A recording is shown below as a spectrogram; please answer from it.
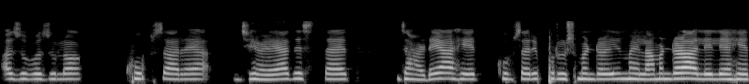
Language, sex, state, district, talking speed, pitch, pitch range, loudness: Marathi, female, Karnataka, Belgaum, 120 wpm, 250 Hz, 245-255 Hz, -21 LUFS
